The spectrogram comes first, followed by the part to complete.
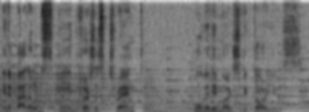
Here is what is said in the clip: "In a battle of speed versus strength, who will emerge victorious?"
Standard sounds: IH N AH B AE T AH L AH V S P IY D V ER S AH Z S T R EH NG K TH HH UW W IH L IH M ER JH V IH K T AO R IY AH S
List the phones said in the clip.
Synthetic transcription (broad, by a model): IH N AH B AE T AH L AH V S P IY D V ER S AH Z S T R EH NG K T HH UW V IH L IH M ER JH V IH K T AO R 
